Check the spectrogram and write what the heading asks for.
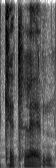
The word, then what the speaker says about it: Kettelene: to be Frenchie to kitlin klin oh that's the French yes that's the French version of it apparently very cool and now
